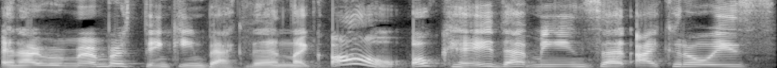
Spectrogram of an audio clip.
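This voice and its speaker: A woman's animated voice with an American accent and vocal fry, at a moderate pace over a quiet background. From New York, Brooklyn; New York. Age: 40s. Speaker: communications expert; podcast guest. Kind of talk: interview. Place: studio. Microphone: studio mic.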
